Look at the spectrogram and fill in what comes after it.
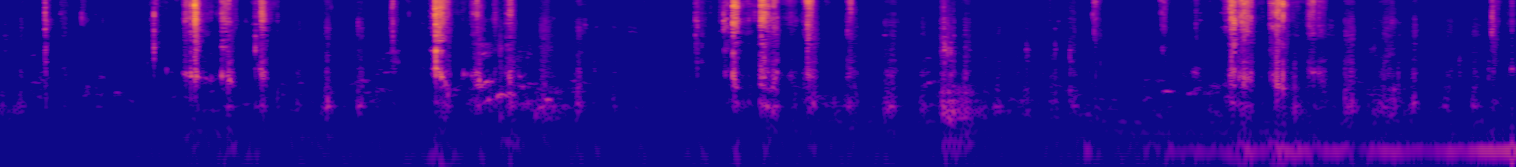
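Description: Crunchy food bitten and chewed close to the microphone: clusters of sharp crunches with quieter chewing between them. A low steady hum comes in near the end.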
